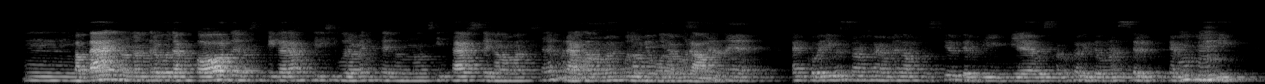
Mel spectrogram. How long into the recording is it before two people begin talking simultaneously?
5 s

